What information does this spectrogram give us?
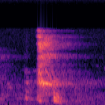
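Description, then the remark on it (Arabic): A single short sneeze bursts out, sharp and breathy, over in under half a second. “رحمك الله”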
